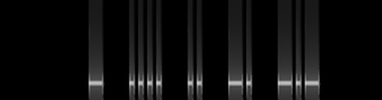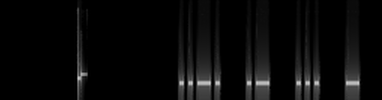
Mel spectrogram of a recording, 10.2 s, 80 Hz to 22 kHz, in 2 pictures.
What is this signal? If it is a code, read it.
Morse code, heard as a keyed tone, about 21 wpm, spaced as for 15 wpm, 700 Hz. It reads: THINK FAST
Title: 2x Character Spacing - Top 500 Words - 20wpm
